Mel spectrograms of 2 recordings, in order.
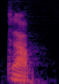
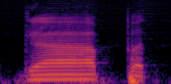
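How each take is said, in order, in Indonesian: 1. Ini satu suku kata yang berakhir dengan p. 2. Ini dua suku kata dengan akhiran tambahan. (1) "Jadi Anda hanya membacanya gap" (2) "kemungkinan besar Anda akan membacanya adalah gapet seperti ini"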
